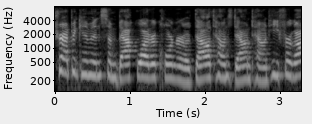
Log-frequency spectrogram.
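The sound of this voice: Reading in an unforced voice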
